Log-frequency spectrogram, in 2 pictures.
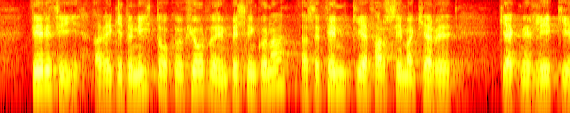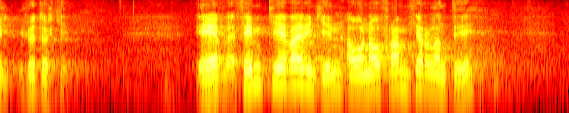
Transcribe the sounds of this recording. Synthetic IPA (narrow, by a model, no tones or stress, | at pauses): fɪɾɪɾ̥θviaðvɪðcɛːt̪ʏmniht̪ɔhkʏfjowɾðʏɪnpɪlt̪iŋkʏnaθasɛfɪmːcɛːfaɾ̥siːmacʰɛɾvɪð | cɛknɪɾlɪːcɪll̥ʏːt̪vɛr̥cɪ | ɛvfɪmːcɛːvaːjðiɲcɪnawhanːawfɾamçɛɾawlant̪ɪ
